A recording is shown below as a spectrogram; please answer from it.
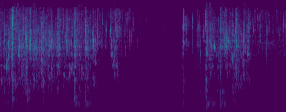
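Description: Water is poured into a measuring cup, a faint, close trickle and splash in short bursts with a brief pause in the middle before pouring resumes.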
